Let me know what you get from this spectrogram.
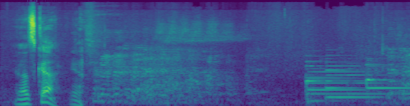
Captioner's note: laughter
